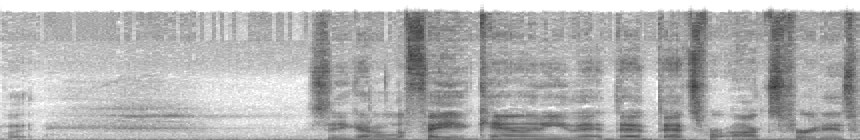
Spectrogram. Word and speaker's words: Lafayette: Same thing with Lafayette. Like you got the city Lafayette, but in Mississippi, you say Lafayette. I don't know where they got that from, but so you got a Lafayette County.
